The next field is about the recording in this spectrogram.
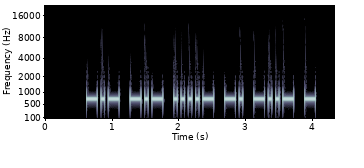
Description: Morse code, heard as a keyed tone, about 21 wpm, 700 Hz. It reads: KK4NXT
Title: USA Call Signs - 6 Characters - Repeated 2x - 22wpm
